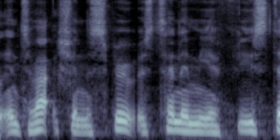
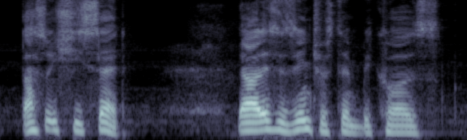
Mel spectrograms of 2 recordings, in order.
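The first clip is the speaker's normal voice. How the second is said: ordinary talk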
